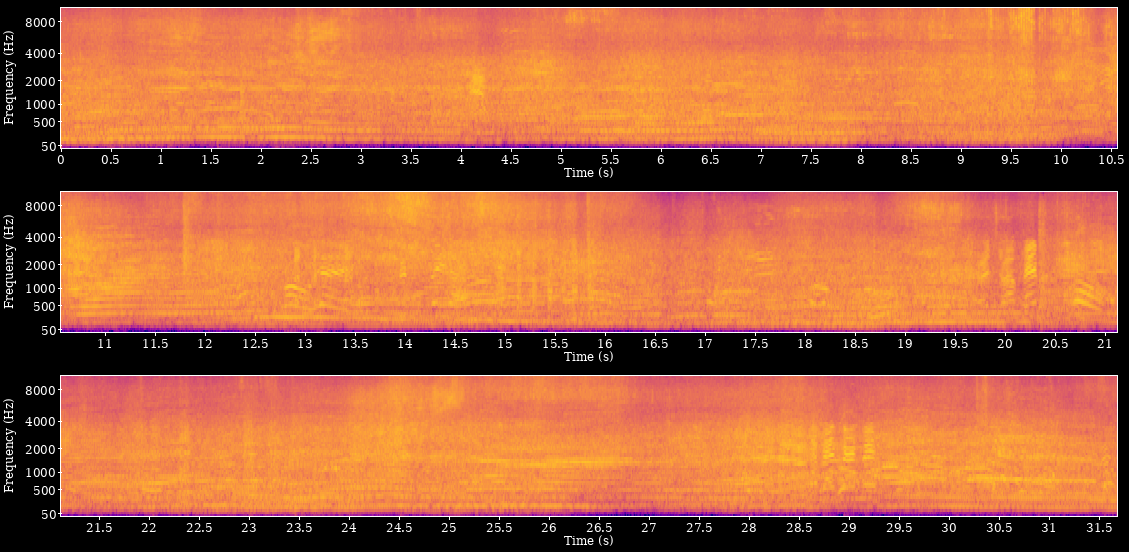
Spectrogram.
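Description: Several banger racing cars' engines running hard together, their pitch rising and falling as they rev and lift off, with tyres skidding on the track.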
